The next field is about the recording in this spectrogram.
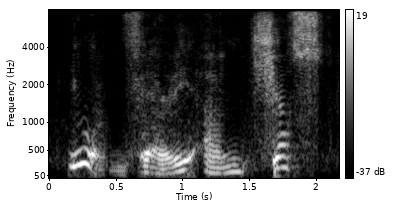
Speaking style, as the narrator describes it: broke in angrily

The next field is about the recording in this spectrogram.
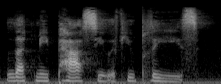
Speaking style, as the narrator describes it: he said in an icy voice

